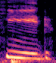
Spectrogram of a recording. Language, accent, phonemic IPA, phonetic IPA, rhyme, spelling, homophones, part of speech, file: English, US, /ˈhiːd/, [ˈhɪi̯d], -iːd, heed, he'd, noun / verb, En-us-heed.ogg
- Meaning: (noun) Careful attention; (verb) 1. To guard, protect 2. To mind; to regard with care; to take notice of; to attend to; to observe 3. To pay attention, care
